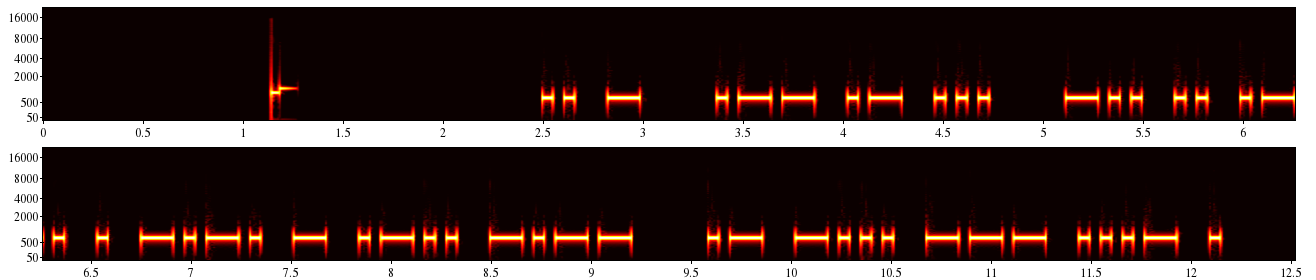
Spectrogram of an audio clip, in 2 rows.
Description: Morse code, heard as a keyed tone, about 21 wpm, 700 Hz. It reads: IT WAS DIRECTLY ABOVE
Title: Sentences from Top 1000 Words - Review Part 5 - 22wpm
